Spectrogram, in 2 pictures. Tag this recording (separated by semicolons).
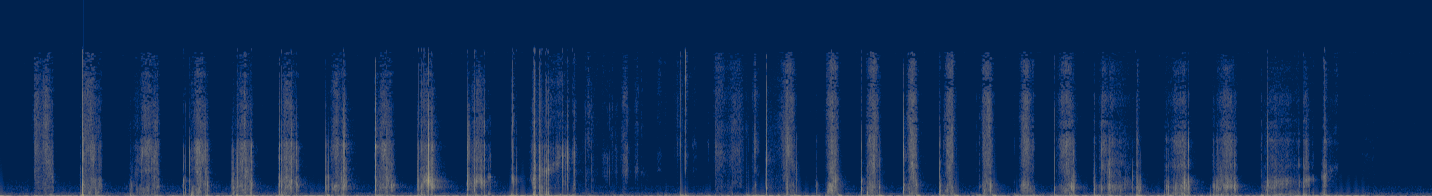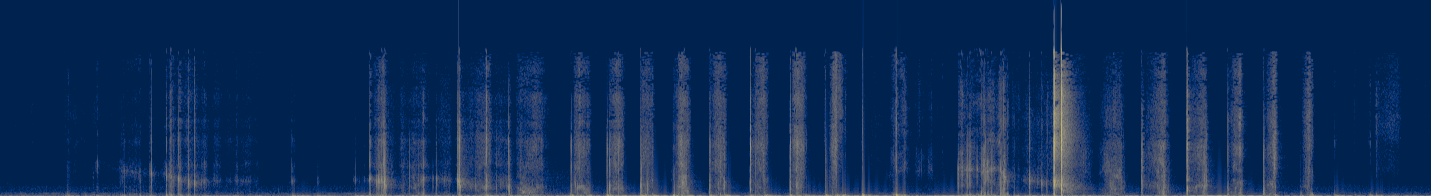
screw; contact; open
